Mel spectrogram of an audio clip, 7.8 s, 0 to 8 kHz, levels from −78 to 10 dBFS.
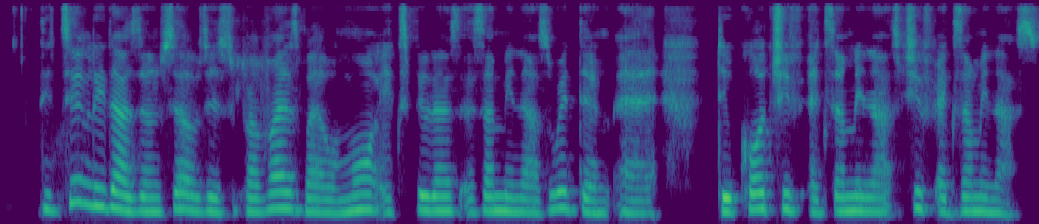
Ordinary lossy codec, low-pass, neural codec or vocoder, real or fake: none; 7.2 kHz; codec, 16 kHz, 4 kbps, X-Codec, HuBERT features, trained on LibriSpeech; fake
